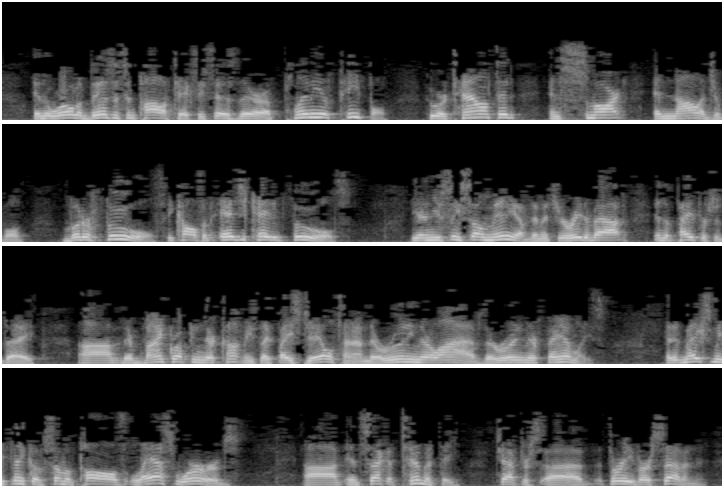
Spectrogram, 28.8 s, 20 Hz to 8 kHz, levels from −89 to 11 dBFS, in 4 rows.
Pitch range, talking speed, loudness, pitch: 140-195 Hz, 170 wpm, -14 LUFS, 170 Hz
